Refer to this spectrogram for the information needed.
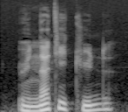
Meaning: attitude, position
- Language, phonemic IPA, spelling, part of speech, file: French, /a.ti.tyd/, attitude, noun, Fr-attitude.ogg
